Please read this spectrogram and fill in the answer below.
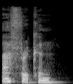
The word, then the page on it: african: English; British English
